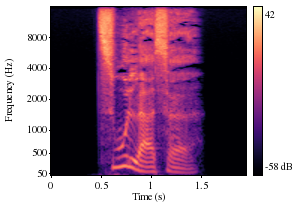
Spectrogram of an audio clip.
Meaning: inflection of zulassen: 1. first-person singular dependent present 2. first/third-person singular dependent subjunctive I
- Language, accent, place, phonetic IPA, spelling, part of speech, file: German, Germany, Berlin, [ˈt͡suːˌlasə], zulasse, verb, De-zulasse.ogg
